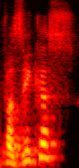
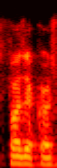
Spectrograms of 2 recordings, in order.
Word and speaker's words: Fazekas: Professor, is it Fazekas? Did I say it right? Actually, it's Fazekas, but I think it's almost for non-Hungarian natives.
